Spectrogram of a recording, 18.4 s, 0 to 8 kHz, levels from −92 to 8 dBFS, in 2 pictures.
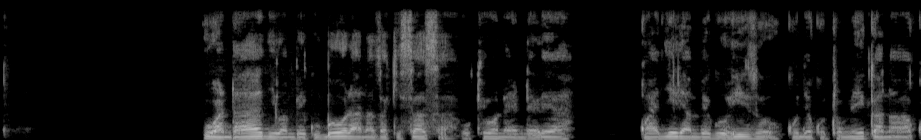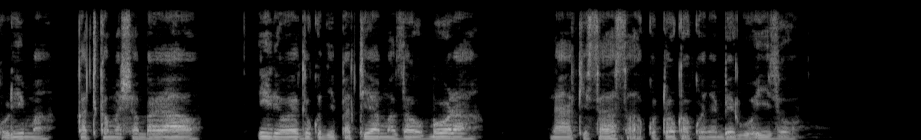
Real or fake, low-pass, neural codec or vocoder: fake; 7.2 kHz; codec, 16 kHz, 16 kbps, FreqCodec, larger model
